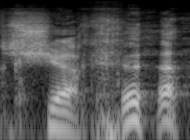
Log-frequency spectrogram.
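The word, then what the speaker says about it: Shough: That's that dude whose last name is not anywhere near how you pronounce it. Yeah, whatever. It's like shook. Shook.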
